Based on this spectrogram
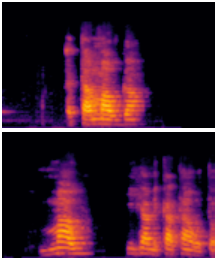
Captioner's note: speaking in foreign language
